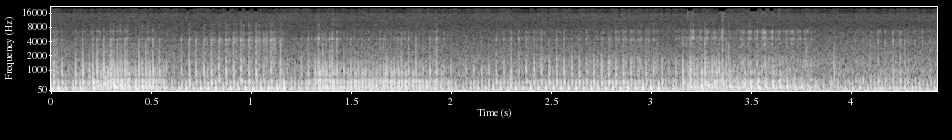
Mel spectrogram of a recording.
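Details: A purring cat, recorded close: a rough, low rumble pulsing with the cat's breathing, loudest at the start, then steady and soothing.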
